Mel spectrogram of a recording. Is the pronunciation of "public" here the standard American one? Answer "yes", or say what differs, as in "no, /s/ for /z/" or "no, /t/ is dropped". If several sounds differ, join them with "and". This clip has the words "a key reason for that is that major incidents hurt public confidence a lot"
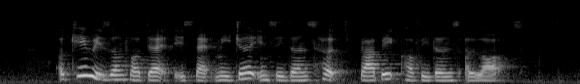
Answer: no, /l/ is dropped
